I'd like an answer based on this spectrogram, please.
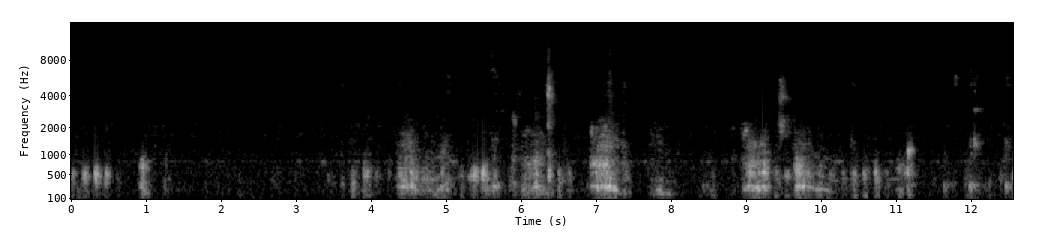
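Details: Blenheim Cavalier King Charles Spaniel puppies, a litter of five born on New Year's, in an indoor puppy pen at home; soft whining and grunting bursts in clusters, separated by short quiet gaps.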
